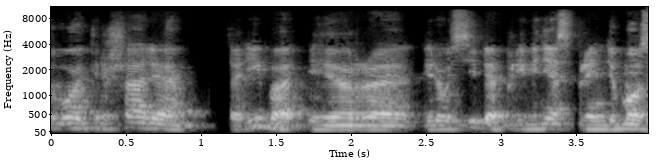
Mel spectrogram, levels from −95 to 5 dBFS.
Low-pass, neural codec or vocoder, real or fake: 9.9 kHz; none; real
